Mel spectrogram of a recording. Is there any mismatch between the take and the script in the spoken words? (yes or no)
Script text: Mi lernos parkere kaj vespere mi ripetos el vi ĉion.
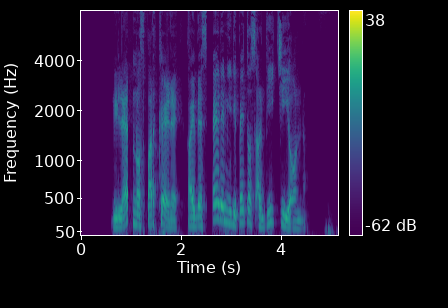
yes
